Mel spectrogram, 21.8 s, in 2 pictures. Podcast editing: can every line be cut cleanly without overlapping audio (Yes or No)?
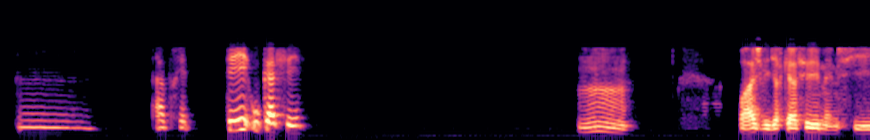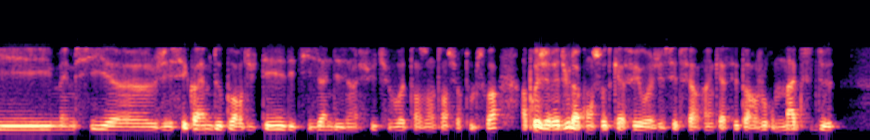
Yes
